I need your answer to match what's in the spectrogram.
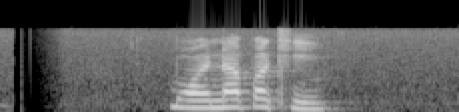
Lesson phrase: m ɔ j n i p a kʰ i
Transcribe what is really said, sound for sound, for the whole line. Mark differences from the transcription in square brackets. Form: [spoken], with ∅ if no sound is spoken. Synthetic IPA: m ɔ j n [a] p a kʰ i

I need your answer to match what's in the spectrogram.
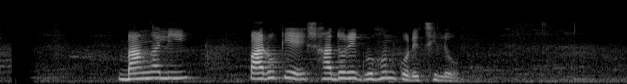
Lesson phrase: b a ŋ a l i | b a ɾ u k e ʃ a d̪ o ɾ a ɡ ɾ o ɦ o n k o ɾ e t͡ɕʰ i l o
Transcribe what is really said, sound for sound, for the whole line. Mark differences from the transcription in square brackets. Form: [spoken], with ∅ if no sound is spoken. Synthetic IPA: b a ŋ a l i | [p] a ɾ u k e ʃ a d̪ o ɾ [e] ɡ ɾ o ɦ o n k o ɾ e t͡ɕʰ i l o

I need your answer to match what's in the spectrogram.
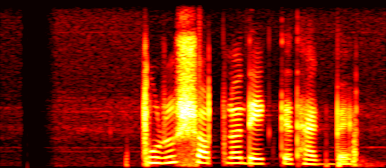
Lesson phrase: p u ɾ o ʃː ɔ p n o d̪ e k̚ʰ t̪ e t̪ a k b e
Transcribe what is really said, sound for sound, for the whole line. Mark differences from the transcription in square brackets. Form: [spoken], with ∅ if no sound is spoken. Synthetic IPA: p u ɾ [u] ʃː ɔ p n o d̪ e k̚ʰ t̪ e [t̪ʰ] a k b e

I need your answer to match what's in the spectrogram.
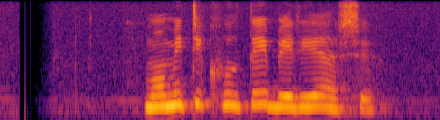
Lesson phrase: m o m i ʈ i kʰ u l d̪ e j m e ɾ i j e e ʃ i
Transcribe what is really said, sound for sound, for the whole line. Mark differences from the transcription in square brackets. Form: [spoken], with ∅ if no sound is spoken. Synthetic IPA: m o m i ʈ i kʰ u l [t̪] e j [b] e ɾ i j e [a] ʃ [e]

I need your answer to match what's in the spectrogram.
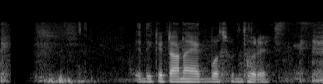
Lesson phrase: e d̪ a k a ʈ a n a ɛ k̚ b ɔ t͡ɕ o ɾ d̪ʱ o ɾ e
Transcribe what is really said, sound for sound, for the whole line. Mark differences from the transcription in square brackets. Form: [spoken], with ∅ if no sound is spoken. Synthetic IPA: e d̪ [i] k [e] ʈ a n a ɛ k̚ b ɔ [t͡ɕʰ] o ɾ d̪ʱ o ɾ e

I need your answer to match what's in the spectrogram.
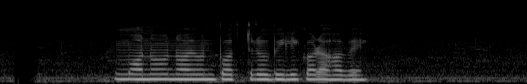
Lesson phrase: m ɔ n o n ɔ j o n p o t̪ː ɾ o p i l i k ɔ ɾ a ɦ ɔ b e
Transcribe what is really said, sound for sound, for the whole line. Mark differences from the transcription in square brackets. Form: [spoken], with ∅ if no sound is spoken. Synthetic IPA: m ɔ n o n ɔ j o n p [ɔ] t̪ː ɾ o [b] i l i k ɔ ɾ a ɦ ɔ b e

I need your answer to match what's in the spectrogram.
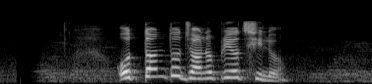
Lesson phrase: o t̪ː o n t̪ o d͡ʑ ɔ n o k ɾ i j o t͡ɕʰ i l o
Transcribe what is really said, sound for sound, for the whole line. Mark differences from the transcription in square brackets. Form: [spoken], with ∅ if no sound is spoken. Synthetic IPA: o t̪ː o n t̪ o d͡ʑ ɔ n o [p] ɾ i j o t͡ɕʰ i l o

